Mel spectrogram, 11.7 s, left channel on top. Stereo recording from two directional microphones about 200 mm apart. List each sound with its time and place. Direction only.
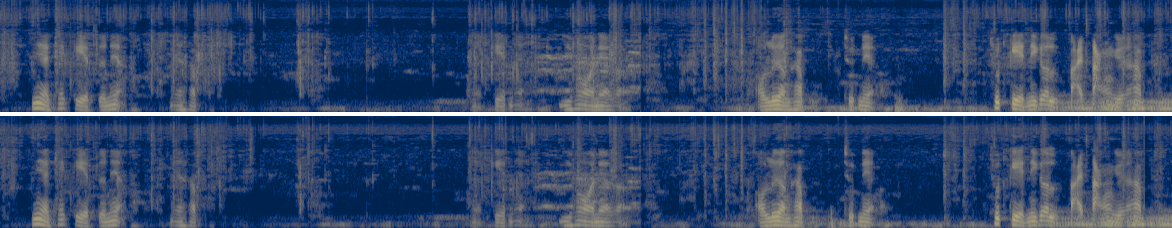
0.3 s speech: centre (ahead or behind)
4.7 s speech: 5° right (ahead or behind)
7.0 s typing: 10° right (ahead or behind)
7.5 s speech: centre (ahead or behind)
9.4 s a sound: 15° right (ahead or behind)
10.1 s speech: 5° right (ahead or behind)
